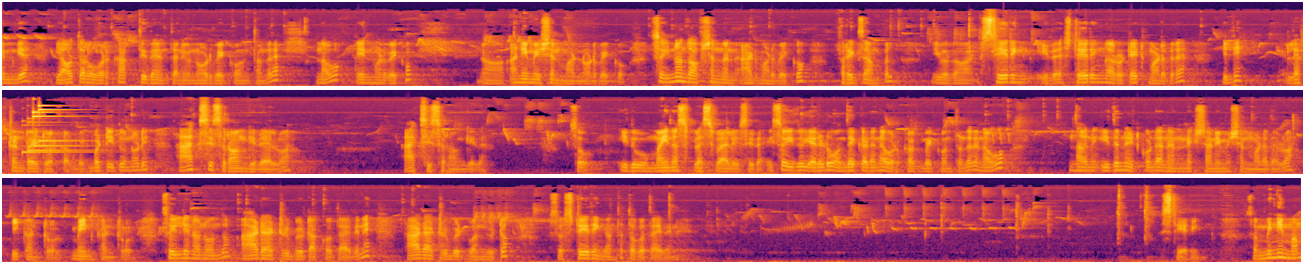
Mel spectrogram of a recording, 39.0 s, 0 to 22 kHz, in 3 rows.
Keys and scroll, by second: 10.6 e, 18.4 ctrl+z, 23.6 w, 25.8 ctrl+z, 33.1 shift+s, 35.3 t, 36.8-37.8 typing.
